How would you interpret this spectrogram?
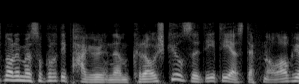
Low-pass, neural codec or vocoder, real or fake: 7.2 kHz; codec, 16 kHz in and 24 kHz out, 0.4 kbps, LongCat-Audio-Codec, fine tuned four codebook decoder; fake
